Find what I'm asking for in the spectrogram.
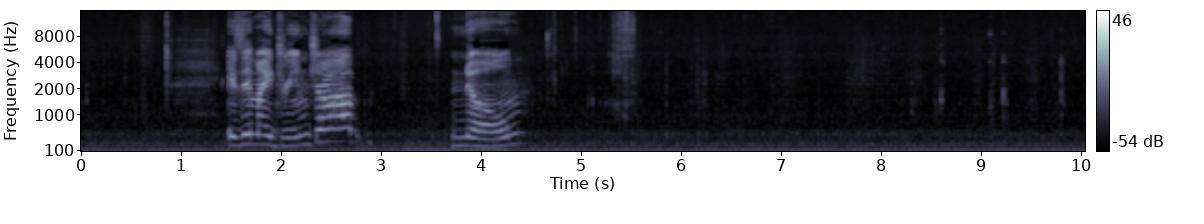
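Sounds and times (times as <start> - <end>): low steady hum: 0.0 - 10.0
quiet chewing: 4.6 - 10.0.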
